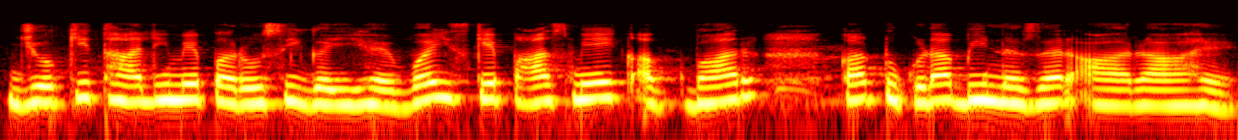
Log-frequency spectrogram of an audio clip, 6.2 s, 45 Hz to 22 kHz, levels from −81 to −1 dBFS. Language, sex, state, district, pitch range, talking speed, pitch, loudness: Hindi, female, Rajasthan, Jaipur, 225-270 Hz, 185 wpm, 245 Hz, -12 LUFS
